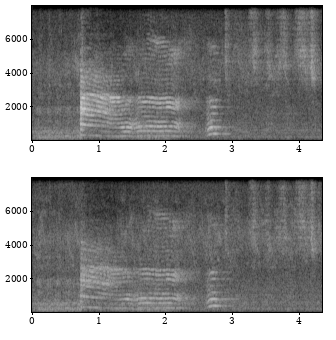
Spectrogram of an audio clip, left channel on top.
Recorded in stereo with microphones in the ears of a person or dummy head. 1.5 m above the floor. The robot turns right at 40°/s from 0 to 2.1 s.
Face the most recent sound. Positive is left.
turn(degrees=10)  # may be behind; listen again after turning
